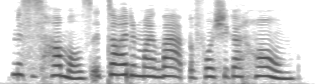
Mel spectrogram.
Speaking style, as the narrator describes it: cried Beth with a sob

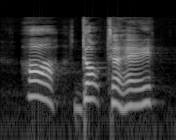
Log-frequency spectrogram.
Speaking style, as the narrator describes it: cried he, much excited

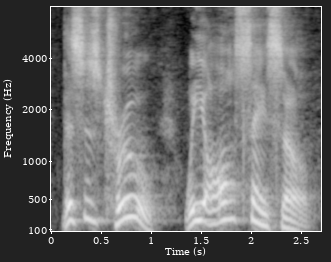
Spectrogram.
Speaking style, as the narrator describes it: they would all shout together

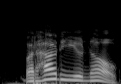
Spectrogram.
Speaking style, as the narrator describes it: cried Rosamund desperately

